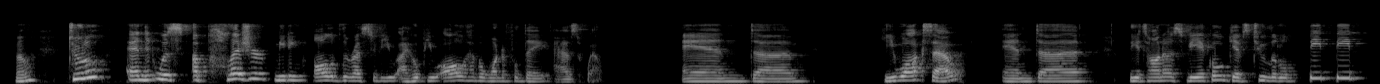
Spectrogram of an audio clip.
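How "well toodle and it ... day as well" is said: normal talking voice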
